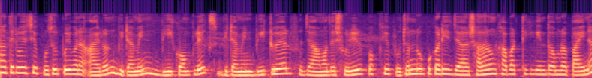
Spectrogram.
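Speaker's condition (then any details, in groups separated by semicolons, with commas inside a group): No condition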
